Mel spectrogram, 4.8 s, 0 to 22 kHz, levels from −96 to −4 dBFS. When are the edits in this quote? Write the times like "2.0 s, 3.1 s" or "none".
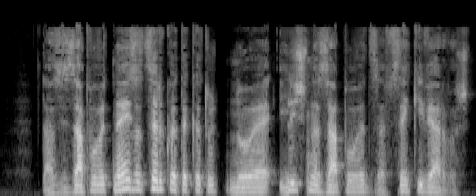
1.3 s, 2.2 s, 2.9 s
